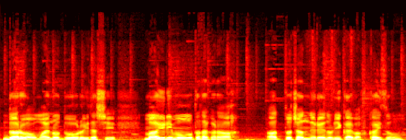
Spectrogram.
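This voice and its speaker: A man's voice: a little high, animated, very fast, faint music behind, close to an everyday voice. A man voicing an eccentric, mocking young lab leader in a Japanese visual novel, pompous and declamatory. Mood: teasing.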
